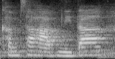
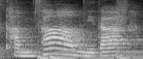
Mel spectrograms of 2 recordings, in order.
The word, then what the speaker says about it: 감사합니다: It's just a really hard sound to pronounce because it's a glottal sound, so it tends to be weakened in words like 감사합니다.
